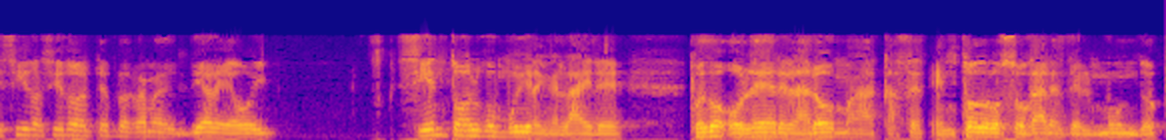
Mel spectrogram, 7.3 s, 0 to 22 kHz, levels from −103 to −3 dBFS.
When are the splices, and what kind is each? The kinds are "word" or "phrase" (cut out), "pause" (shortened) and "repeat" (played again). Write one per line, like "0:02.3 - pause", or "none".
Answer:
0:02.4 - pause
0:03.3 - word
0:04.3 - pause
0:05.8 - word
